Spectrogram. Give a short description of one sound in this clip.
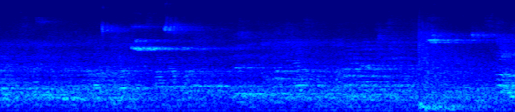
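Sneakers squeak sharply on a court in an echoing hall.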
